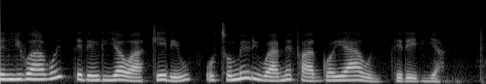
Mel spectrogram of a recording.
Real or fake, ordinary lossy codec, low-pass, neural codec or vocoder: fake; none; 7.2 kHz; codec, 16 kHz, 0.3 kbps, FocalCodec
